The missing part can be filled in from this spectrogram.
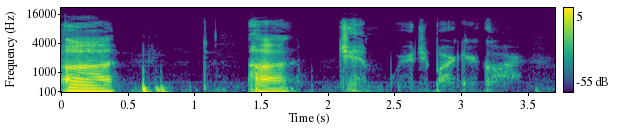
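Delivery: very soft, hushed, barely voiced whisper. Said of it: "the infuriating one is the whisper".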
